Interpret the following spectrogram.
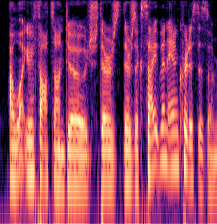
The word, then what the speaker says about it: DOGE: well first and foremost I was hoping it would be pronounced doggy but I guess it's Doge that's what I'm there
